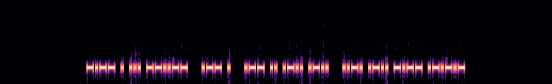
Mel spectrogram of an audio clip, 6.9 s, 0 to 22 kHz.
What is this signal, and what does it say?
Morse code, heard as a keyed tone, about 46 wpm, 700 Hz. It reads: YES, WE WILL FLY.
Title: Sentences from Top 1000 Words - Review Part 2 - 45wpm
